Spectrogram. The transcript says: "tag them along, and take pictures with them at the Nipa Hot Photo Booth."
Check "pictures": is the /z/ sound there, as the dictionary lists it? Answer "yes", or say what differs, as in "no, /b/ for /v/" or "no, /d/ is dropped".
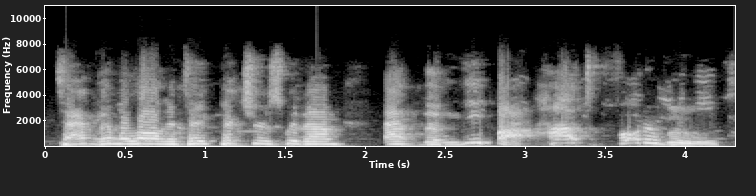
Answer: yes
